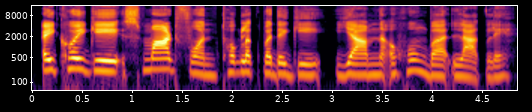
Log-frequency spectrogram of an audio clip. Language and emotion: Manipuri, neutral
